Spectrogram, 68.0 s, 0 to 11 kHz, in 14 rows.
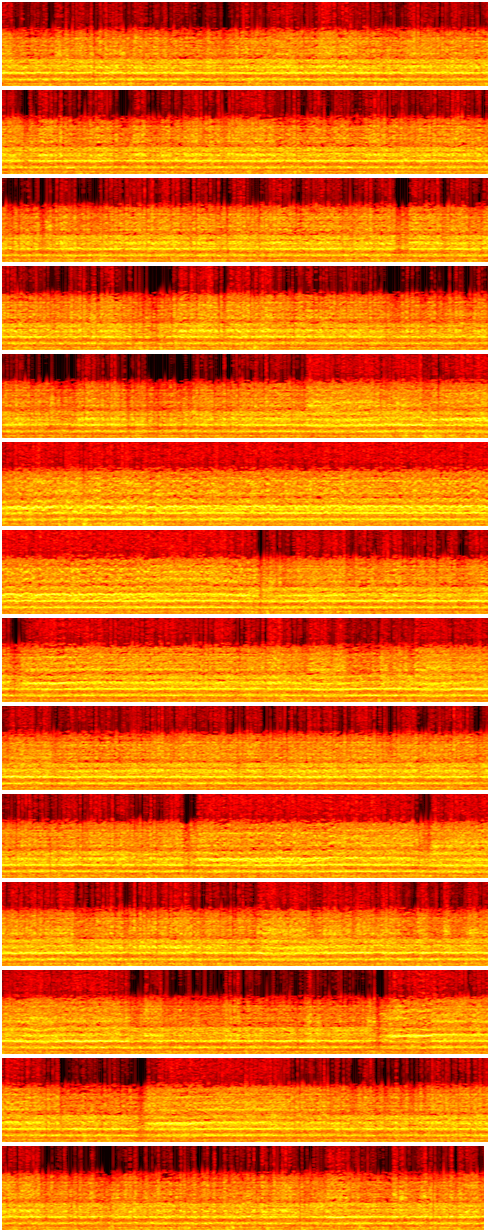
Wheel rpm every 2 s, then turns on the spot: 240, 230, 230, 230, 230, 240, 230, 230, 230, 230, 230, 230, 210, 210, 210, 220, 230, 230, 230, 230, 230, 230, 230, 220, 220, 230, 230, 230, 230, 230, 230, 240, 230, 240.
none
